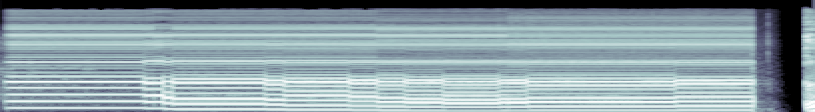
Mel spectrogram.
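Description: Pitch-corrected hip hop vocal played back from Logic Pro's Flex Pitch: one long held "ooh" note. Its pitch steps down in several small steps and then back up, the effect of the edited note pitches. It cuts off suddenly just before the end.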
